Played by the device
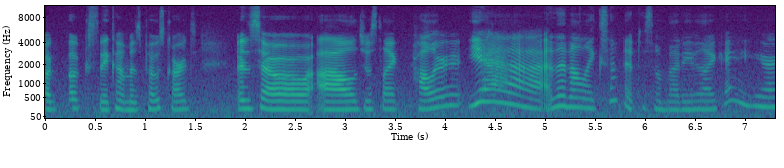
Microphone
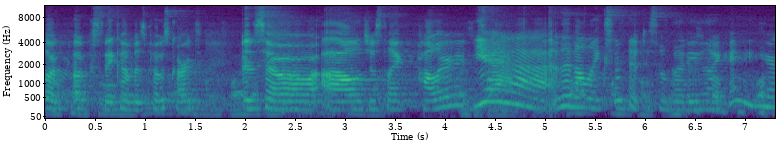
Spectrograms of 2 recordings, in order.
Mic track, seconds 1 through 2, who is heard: both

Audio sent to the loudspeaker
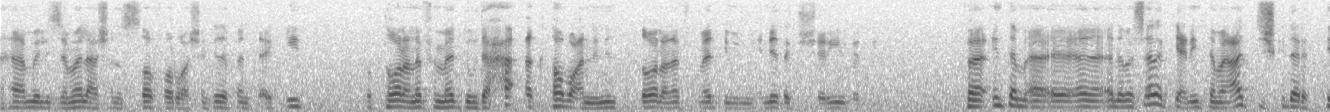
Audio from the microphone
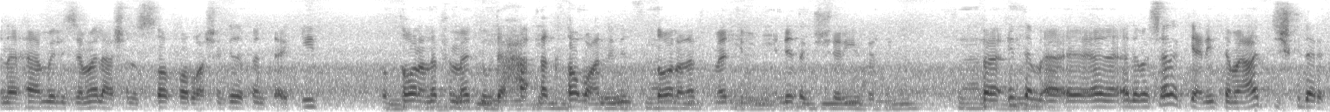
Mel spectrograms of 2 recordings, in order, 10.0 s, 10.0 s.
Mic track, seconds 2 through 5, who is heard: both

